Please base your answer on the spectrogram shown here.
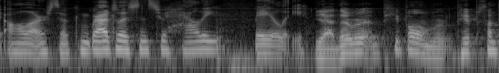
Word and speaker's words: Halle Bailey: They call rhymes with Halle Berry, but it's Halle Bailey.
